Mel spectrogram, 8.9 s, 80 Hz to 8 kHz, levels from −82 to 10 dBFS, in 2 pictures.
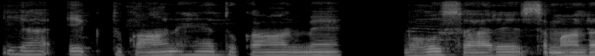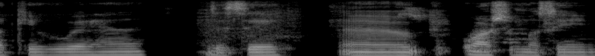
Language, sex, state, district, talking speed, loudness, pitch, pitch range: Hindi, male, Bihar, Jahanabad, 115 wpm, -36 LUFS, 115 Hz, 115-125 Hz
